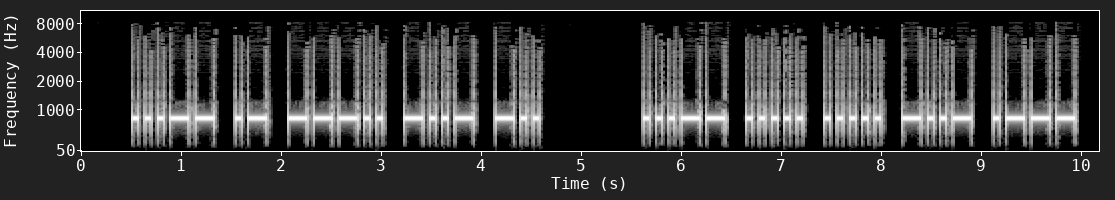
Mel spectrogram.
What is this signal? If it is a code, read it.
Morse code, heard as a keyed tone, about 19 wpm, 800 Hz. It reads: 3A8XD 355XJ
